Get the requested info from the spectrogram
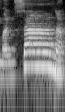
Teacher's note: el acento no va donde tiene que ir manzana porque es una palabra grave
